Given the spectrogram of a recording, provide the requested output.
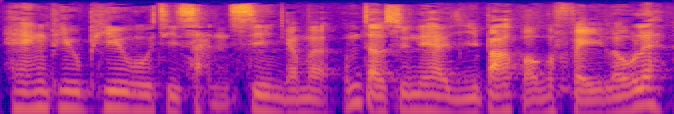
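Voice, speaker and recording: A male radio host with a Hong Kong Cantonese accent and a medium-pitched voice. He tells stories conversationally, explaining things in colloquial language and speaking directly to listeners. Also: quick pace. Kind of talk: conversational storytelling radio talk.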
